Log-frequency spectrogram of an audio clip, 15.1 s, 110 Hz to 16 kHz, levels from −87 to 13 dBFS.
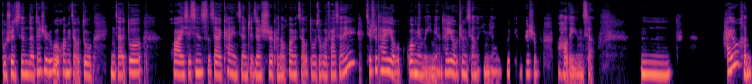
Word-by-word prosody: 不 190 - -2
顺 205 0 +2
心 205 +1 +1
的。 195 - +1
但 230 +4 -1
是 240 0 +2
如 225 0 +3
果 - - +4
换 225 - -2
个 215 - +5
角 215 - -2
度， 190 -2 -1 0.3
你 200 -2 +1
再 190 -1 +1
多 220 -1 +3 0.5
花 210 -2 +2
一 195 - +2
些 205 +1 0
心 220 +1 +3
思 220 0 -2
再 200 -2 +1
看 220 +2 -2
一 195 - 0
下 190 0 -3
这 190 - -3
件 190 -1 +1
事， 205 +1 +1
可 185 -1 -4
能 190 0 -1
换 210 -2 -1
个 195 - +1
角 195 - -4
度 195 -3 -4
就 190 - -3
会 190 -2 -2
发 195 +1 -2
现， 200 +1 -3
诶， 260 +7 +3 0.3
其 235 - -1
实 250 +3 0
它 250 -1 +2
也 - - +5
有 220 0 +2
光 215 0 +2
明 200 -2 +3
的 - - -3
一 - - -2
面， 220 - -1
它 225 0 -1
也 225 - +5
有 210 -3 +3
正 205 +1 0
向 195 0 -3
的 225 - -5
一 - - -2
面， 225 +2 -2 0.2
不 - - -3
一 - - +1
定 215 - -30
就 210 - -1
是 210 - -3
不 215 +2 -11
好 190 -2 +1
的 - - -1
影 100 +1 -1
响。 - - -3 0.9
嗯 200 -1 +3 1.0
还 235 - +1
有 350 +7 +5
很 205 - 0
205 Hz, 280 characters per minute, -23 LUFS, 195-220 Hz, 1.0 s, 个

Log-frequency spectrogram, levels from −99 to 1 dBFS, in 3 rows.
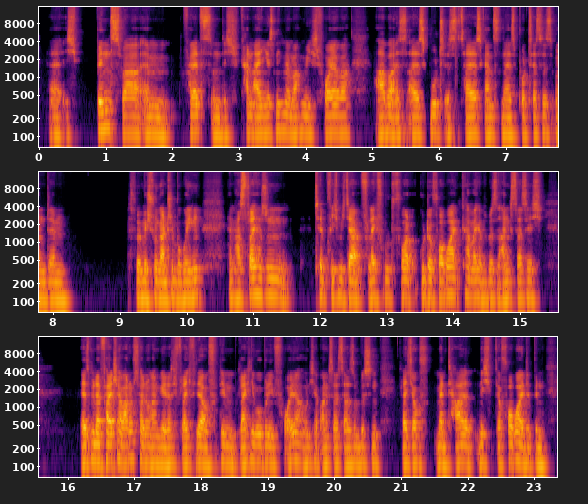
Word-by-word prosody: äh, - - -5
ich - - -3 0.2
bin 130 +2 +4
zwar, 110 -5 +3
ähm, 105 -2 -4
verletzt 115 0 +2
und 105 -2 -4
ich 100 0 -5
kann 115 0 -2
einiges 110 +1 +1
nicht 120 0 -4
mehr 120 -1 -2
machen, 110 +1 -3
wie 110 - -4
es 110 - -4
vorher 115 0 +2
war, 115 0 -1 0.3
aber 110 +1 +2
es 110 0 -1
ist 110 - -3
alles 110 0 +2
gut, 120 0 -1
es 110 - -3
ist 100 -2 -1
Teil 110 0 +3
des 110 0 +2
Ganzen, 105 0 -2
Teil 105 -1 0
des 100 -1 -4
Prozesses“, 110 +1 -3
und, 105 0 -4
ähm, 105 -2 -3 0.8
das - - -15
würde 110 -1 +1
mich 110 - +3
schon 115 +1 -1
ganz 110 -1 +5
schön 115 - -4
beruhigen. 110 +2 -1 0.4
Ähm, 110 +1 -6
hast 110 0 +5
du - - -3
vielleicht 125 0 +6
noch 125 - -1
so 125 - -2
'n 115 -5 -4 0.3
Tipp, - - -2
wie - - -2
ich 115 - -3
mich 120 -1 -5
da 115 -1 +6
vielleicht 115 0 0
gut 115 -1 -7
vor 120 +1 -2
gut 120 0 -5
da 120 - +2
vorbereiten 120 +3 +2
kann? 125 -2 -3
Weil 115 - +1
ich - - 0
habe 105 -1 -5
'n - - -8
bisschen 110 -2 -4
Angst, 105 +1 -1
dass 110 +1 -2
ich 110 -3 -5 0.8
es 115 0 +4
mit 125 - +1
'ner 120 - +7
falschen 120 -1 +7
Erwartungshaltung 115 -1 +2
angeht, 110 -1 +1
dass 105 - 0
ich 105 - -5
vielleicht 105 0 0
wieder 115 -1 +5
auf 100 0 -2
dem 110 -3 -4
gleichen 105 +4 +1
Niveau 115 -1 0
bin 115 0 -2
wie 110 - -3
vorher 120 +3 -1
und 110 - -5
ich 110 - -8
habe 110 - -7
Angst, 110 0 -3
dass 110 - -1
ich - - -1
da 100 0 0
so 110 - -4
'n 105 - -4
bisschen 110 +1 -4 0.3
vielleicht 110 0 +1
auch 110 - +1
f 110 -2 -8
mental 110 +1 +1
nicht 115 -1 -4
da 110 - -1
vorbereitet 115 -1 +2
bin. 100 -1 -4
110 Hz, 260 wpm, -24 LUFS, 110-115 Hz, 0.8 s, ner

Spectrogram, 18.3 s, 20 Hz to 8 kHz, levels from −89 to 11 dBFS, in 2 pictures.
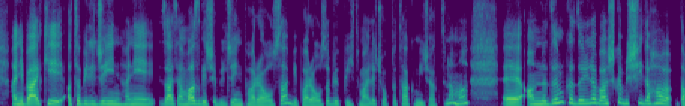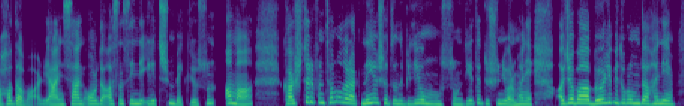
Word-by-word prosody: hani, 205 0 +2
belki 215 +1 +5
atabileceğin, 210 -1 -1
hani, 195 -1 -3
zaten 210 -1 0
vazgeçebileceğin 190 -5 0
para 180 -1 -1
olsa 210 +12 -2
bir 190 -9 -6
para 175 -1 -1
olsa 185 +7 -7
büyük 210 -1 -7
bir - - -6
ihtimalle 170 +3 -7
çok 200 -3 -13
da 210 - -10
takmayacaktın 155 - -7
ama, 275 -2 -1 0.5
eee, 200 -1 +6
anladığım 215 - +2
kadarıyla 280 -1 +1
başka 260 +4 0
bir - - -2
şey 275 +2 -1
daha 245 -1 +1
daha 235 +5 -1
da 195 -6 +2
var. - - -9
Yani, 190 -3 0
sen 225 +3 +1
orada 235 +1 -2
aslında 235 +2 -1
seninle 245 -1 0
iletişim 230 +4 -2
bekliyorsun 195 +6 -6
ama 230 -6 +3 0.4
karşı 255 +1 +2
tarafın 350 -2 -1
tam 345 +4 -4
olarak 295 -8 +1
ne 270 +3 +4
yaşadığını 275 -7 -3
biliyor 260 +5 0
musun 210 -4 -4
diye 235 +3 -6
de 285 - -6
düşünüyorum. 235 -7 -2
Hani, 215 -1 0 0.3
acaba 275 -1 +6
böyle 295 +5 +5
bir 305 - 0
durumda, 270 -3 +2
hani, 250 -3 +2
225 Hz, 175 wpm, -23 LUFS, 200-260 Hz, 0.5 s, eee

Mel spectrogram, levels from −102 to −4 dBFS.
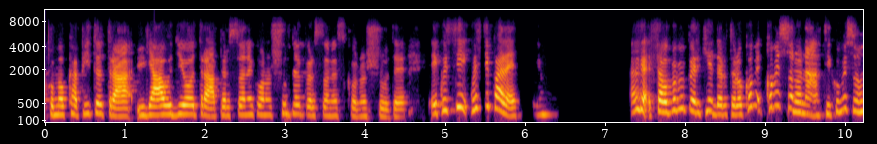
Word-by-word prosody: come 215 0 0
ho - - +3
capito, 235 +2 -2
tra 185 -4 +4
gli 200 +2 -5
audio 220 +1 +5
tra 210 -5 +3
persone 205 +2 -3
conosciute 215 +2 -5
e 225 - -8
persone 195 -2 -6
sconosciute. 180 -2 -6 0.2
E 485 -1 -2
questi 315 +5 0
questi 370 +6 -4
paletti 210 - +2 1.2
oka 335 -1 +3
s - - -8
stavo 280 -2 +6
proprio 325 +5 -3
per 290 -5 +2
chiedertelo, 225 -5 -1
come 390 +3 -3
come 405 +2 -4
sono 365 -9 -1
nati? 225 -1 -2
Come 290 +9 -6
son 285 -3 -2
225 Hz, 165 wpm, -23 LUFS, 200-295 Hz, 1.2 s, stavo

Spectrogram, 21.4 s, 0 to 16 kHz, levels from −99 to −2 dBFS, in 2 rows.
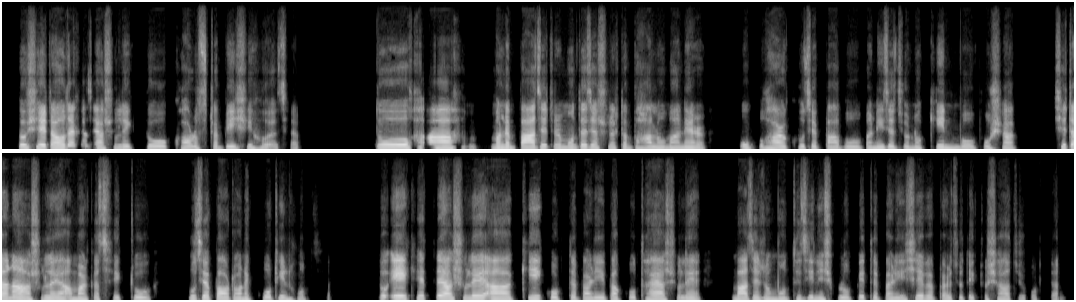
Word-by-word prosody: তো 275 - +1
সেটাও 270 -1 +6
দেখা 245 0 -1
যায় 220 - +1
আসলে 220 +2 -5
একটু 230 - -7 0.3
খরচটা 205 0 -3
বেশি 195 +4 -2
হয়ে - - -6
যায়। - - -14 0.8
তো 280 - 0 0.6
আহ 230 0 +8
উম - - -16 0.2
মানে 255 0 +4
বাজেট 225 +4 +6
এর 265 - -1
মধ্যে 260 -1 0
যে - - +1
আসলে 240 - -6
একটা 245 0 -6
ভালো 205 0 0
মানের 205 +1 0 0.5
উপহার 225 0 0
খুঁজে 210 -1 -5
পাবো 195 0 -2
বা 200 - -6
নিজের 205 -1 -2
জন্য 200 0 -5 0.2
কিনবো 205 -4 -1
পোশাক। 190 -1 -3 0.4
সেটা 285 -2 +3
না - - +8
আসলে 220 +2 -1 0.2
আমার 205 +1 +1
কাছে 200 - -5
একটু 210 - -8 0.5
খুঁজে 255 -1 +1
পাওয়াটা 205 -2 +2
অনেক 205 -1 -4
কঠিন 225 -1 -2
হচ্ছে। 185 - -15 0.5
তো - - -3 0.2
এক্ষেত্রে 285 +2 +1
আসলে 275 +1 0 0.2
আ - - +8 0.3
কি 280 - -1 0.2
করতে 210 +1 -4
পারি 200 0 -1
বা 200 - +2
কোথায় 230 +1 0
আসলে 215 0 -4 0.5
বাজেটের 215 +1 +2
মধ্যে 205 +2 -6
জিনিসগুলো 200 -1 -4
পেতে 225 -2 -5
পারি? 190 0 -2
সে 270 - -1
ব্যাপারে 205 -6 -5
যদি 180 -1 -10
একটু 185 - -15
সাহায্য 185 +3 -6
করতেন। 195 +3 -15
215 Hz, 175 wpm, -25 LUFS, 200-240 Hz, 0.8 s, আহ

